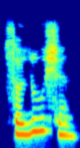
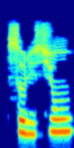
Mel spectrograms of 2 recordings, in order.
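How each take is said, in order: First: "solution" in English, LOO held long; slow teacher's "solution", weight on LOO; exaggerated English stress. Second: Said in the usual way. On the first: Shown as a demonstration. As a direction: stretch LOO slowly in "solution", so-LOO-shun. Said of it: "je vais délibérément exagérer". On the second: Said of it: "uniquement prononcés en français".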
